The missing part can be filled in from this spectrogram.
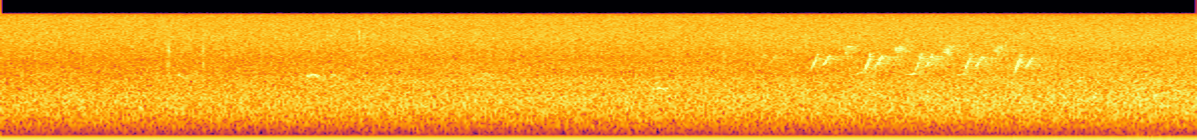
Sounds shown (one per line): MacGillivray's Warbler song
